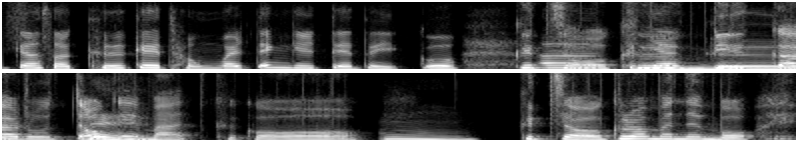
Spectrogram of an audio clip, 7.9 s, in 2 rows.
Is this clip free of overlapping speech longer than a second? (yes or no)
no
